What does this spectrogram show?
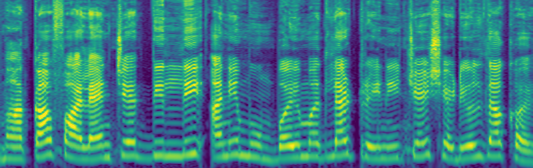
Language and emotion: Goan Konkani, neutral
